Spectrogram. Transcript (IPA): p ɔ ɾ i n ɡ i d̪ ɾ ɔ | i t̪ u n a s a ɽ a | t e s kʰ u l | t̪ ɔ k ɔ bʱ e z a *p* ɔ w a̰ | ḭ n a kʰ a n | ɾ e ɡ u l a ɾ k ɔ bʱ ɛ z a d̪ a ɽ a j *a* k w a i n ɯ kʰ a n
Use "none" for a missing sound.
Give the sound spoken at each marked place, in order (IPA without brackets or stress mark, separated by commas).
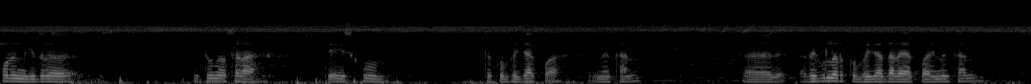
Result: k, a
